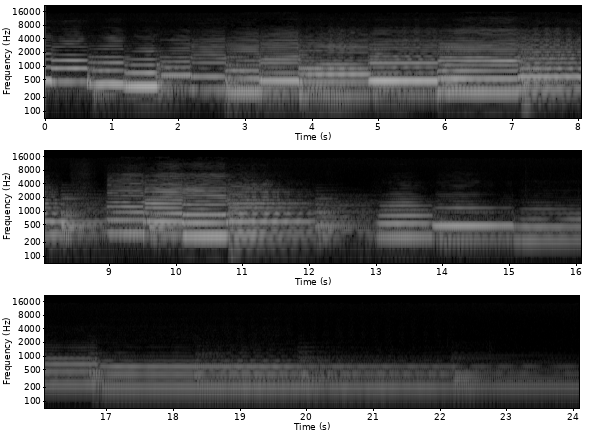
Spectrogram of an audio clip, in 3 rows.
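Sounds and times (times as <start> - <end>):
saxophone and piano playing: 0.0 - 24.0.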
